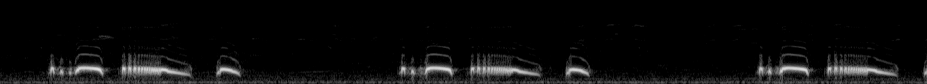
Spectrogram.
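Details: Spotted dove lure call meant to make doves sing. The same three-part cooing phrase comes three times, about every three and a half seconds: a clipped double note, a long descending purr and a brief closing coo, with a faint low hum behind.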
